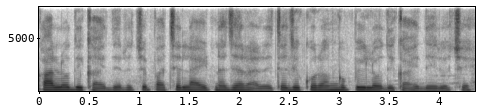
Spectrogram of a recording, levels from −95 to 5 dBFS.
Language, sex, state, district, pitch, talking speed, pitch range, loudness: Rajasthani, female, Rajasthan, Churu, 180 Hz, 245 wpm, 165-190 Hz, -20 LUFS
